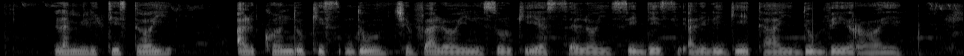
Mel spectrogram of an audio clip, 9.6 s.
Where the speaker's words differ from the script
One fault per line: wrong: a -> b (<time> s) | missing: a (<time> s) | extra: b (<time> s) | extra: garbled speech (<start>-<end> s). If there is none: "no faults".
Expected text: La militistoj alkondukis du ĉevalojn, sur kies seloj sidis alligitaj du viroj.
no faults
